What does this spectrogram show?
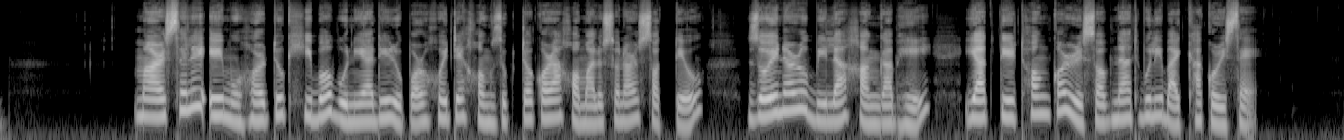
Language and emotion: Assamese, neutral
